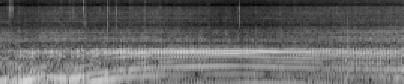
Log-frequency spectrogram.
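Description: Lada Niva's engine revving hard under load while pushing through swamp mud. Its pitch rises over the first second or two and then holds high.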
